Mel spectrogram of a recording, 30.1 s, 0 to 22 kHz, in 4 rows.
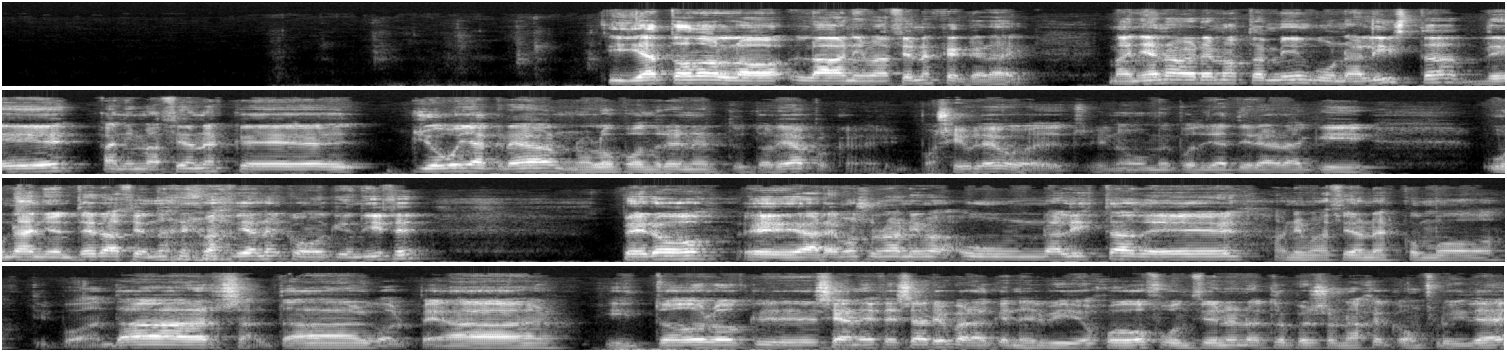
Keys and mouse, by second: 0.8-3.8 middle drag, 4.1 Escape.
